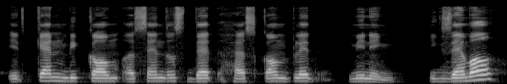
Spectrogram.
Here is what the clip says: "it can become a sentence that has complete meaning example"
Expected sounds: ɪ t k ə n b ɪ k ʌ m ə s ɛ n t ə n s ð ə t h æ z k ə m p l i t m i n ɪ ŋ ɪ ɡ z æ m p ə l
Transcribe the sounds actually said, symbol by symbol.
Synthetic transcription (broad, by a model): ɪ t k ə n b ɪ k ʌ m ə s ɛ n t ə n s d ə t h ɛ s k ə m p l i t m i n ɪ ŋ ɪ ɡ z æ m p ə l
